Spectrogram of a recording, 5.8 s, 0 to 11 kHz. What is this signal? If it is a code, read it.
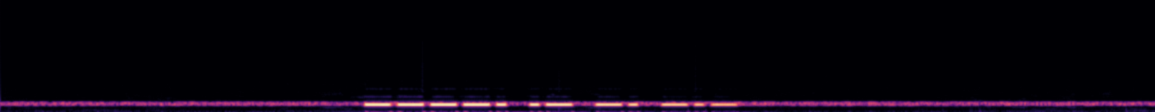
Morse code, heard as a keyed tone, about 29 wpm, 770 Hz. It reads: 9ANK
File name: simple-file-list / hk0na 10mcw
